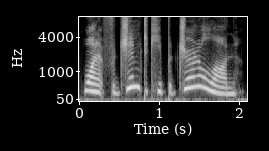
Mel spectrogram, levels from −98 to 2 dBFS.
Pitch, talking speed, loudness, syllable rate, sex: 270 Hz, 255 wpm, -18 LUFS, 5.2 syllables/s, female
